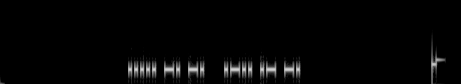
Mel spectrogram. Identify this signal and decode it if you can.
Morse code, heard as a keyed tone, about 39 wpm, 690 Hz. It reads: 5NN LAN
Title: Ontario QSO Party Exchange 40wpm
